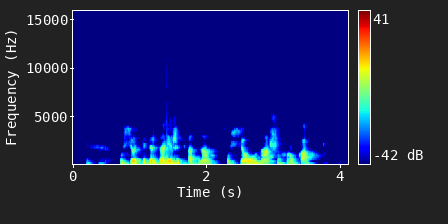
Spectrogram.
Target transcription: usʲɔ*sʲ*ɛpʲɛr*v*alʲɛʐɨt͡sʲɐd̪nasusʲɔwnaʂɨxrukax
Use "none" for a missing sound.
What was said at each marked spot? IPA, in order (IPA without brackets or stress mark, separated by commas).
t͡sʲ, z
